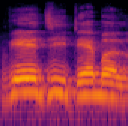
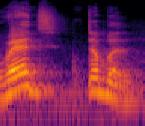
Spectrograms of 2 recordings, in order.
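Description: First: The word has four syllables. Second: The word has three syllables. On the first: The speaker calls it wrong. "વેજીટેબલ નો હોય" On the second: The speaker calls it right. "વેજીટેબલ નહીં, વેજટેબલ"

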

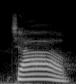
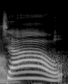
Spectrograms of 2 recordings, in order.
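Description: First: The goodbye is said in a soft, calm voice. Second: The goodbye is said in a plain, ordinary voice. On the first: "Olha, começou. Mas é porque tem que ser aquela coisa mais calma" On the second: "Não é assim"

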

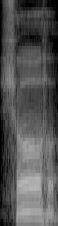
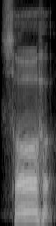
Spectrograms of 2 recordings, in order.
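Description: First: The word begins with an sh sound. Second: The word begins with a plain s sound.

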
